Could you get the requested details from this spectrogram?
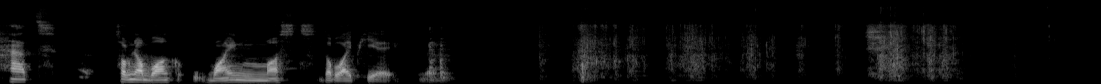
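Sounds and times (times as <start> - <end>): plastic bag crinkling: 5.3 - 11.0.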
